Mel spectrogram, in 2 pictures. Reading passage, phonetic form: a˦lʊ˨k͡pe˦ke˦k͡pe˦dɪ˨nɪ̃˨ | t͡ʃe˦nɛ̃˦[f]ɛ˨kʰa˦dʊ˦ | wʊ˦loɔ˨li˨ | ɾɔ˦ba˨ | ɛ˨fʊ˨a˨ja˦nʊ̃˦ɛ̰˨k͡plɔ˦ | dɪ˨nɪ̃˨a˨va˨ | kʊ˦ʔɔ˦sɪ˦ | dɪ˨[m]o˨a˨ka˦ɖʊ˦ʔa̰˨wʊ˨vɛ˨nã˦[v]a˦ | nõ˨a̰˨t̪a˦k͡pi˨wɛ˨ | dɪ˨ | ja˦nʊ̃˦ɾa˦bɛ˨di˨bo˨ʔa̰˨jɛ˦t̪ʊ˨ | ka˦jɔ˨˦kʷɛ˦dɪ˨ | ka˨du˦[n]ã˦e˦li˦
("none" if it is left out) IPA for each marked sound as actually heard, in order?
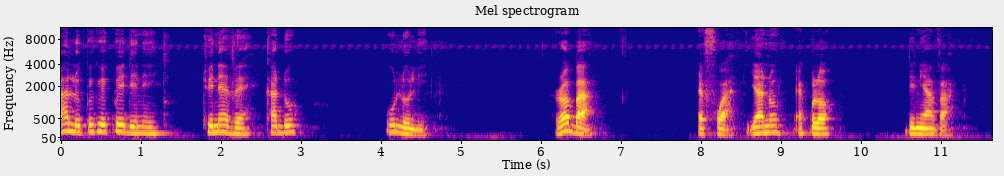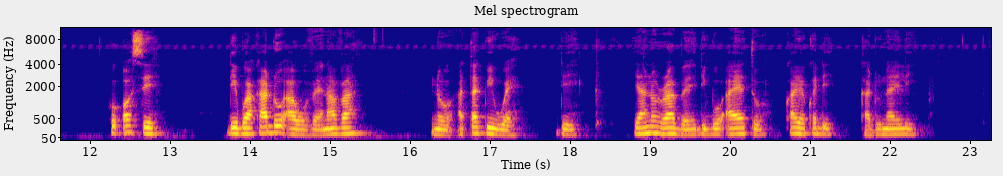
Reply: v, b, v, n

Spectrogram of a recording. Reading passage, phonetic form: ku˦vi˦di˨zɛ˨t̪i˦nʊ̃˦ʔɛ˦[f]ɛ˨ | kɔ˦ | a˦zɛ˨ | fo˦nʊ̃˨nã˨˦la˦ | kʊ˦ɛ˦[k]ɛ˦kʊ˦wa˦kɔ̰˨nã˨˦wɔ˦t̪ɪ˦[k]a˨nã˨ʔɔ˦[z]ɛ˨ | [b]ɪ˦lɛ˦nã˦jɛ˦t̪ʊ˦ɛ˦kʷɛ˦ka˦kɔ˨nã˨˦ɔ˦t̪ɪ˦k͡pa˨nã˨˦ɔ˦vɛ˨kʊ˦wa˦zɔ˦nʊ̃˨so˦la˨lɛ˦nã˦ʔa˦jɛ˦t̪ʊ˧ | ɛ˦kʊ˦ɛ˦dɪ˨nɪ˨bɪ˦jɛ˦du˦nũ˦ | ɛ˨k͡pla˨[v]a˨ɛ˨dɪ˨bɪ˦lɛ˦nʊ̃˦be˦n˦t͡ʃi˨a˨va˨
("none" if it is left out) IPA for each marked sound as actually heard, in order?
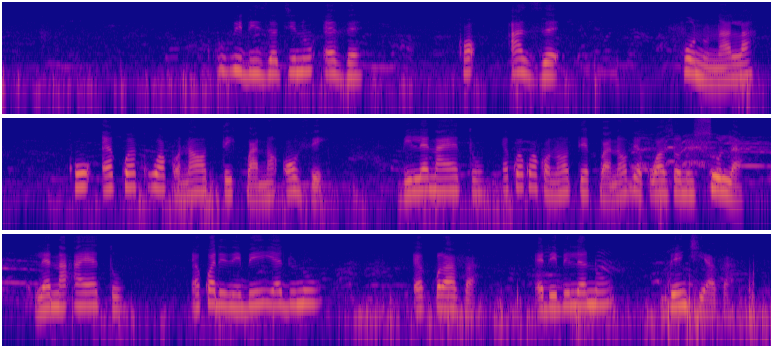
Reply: v, k, k͡p, v, b, v

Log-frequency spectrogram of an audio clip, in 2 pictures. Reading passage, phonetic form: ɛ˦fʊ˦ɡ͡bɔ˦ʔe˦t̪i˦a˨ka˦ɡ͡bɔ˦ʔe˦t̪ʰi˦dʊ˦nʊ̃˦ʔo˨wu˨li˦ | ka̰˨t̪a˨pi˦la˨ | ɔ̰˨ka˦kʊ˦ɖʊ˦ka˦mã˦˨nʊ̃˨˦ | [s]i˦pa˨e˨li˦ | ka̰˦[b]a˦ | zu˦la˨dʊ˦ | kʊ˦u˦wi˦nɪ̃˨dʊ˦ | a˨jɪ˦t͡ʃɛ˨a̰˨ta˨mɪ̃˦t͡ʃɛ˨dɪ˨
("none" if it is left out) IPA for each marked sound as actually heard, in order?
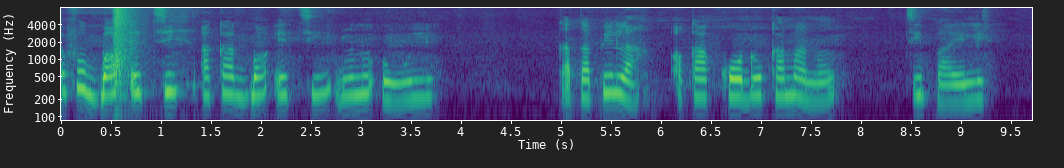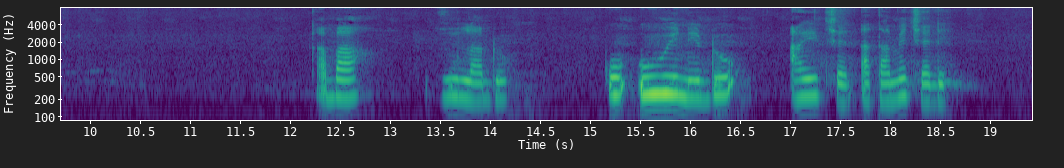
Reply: t, b

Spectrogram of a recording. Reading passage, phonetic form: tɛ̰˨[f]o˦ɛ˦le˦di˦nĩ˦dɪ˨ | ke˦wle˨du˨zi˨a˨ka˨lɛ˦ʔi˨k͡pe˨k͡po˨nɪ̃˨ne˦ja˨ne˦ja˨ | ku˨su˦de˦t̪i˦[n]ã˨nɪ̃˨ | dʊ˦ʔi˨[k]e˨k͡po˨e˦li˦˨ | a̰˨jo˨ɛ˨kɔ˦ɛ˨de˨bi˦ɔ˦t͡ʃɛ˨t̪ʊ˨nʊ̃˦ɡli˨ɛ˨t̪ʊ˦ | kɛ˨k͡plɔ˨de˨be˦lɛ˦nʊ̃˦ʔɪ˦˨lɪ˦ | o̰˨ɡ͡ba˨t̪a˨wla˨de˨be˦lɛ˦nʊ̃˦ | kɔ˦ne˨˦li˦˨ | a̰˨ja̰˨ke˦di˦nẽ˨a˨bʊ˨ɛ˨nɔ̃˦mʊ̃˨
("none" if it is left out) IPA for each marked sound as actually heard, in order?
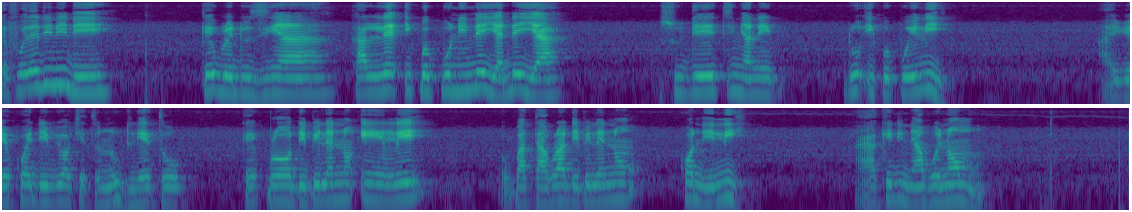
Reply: f, ɲ, k͡p

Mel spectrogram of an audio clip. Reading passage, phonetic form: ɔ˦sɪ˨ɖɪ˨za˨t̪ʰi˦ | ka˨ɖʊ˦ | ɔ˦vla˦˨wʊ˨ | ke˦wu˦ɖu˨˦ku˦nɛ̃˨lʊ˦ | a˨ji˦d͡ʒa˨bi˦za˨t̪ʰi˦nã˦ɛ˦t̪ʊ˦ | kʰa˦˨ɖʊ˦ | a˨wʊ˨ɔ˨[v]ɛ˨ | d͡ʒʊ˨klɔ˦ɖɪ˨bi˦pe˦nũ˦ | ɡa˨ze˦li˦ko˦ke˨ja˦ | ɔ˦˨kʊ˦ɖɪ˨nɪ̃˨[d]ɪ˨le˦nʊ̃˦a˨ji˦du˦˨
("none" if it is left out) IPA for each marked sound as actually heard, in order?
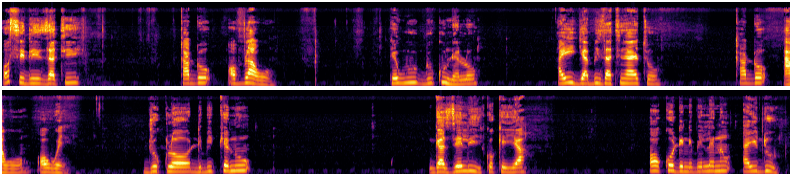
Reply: w, b

